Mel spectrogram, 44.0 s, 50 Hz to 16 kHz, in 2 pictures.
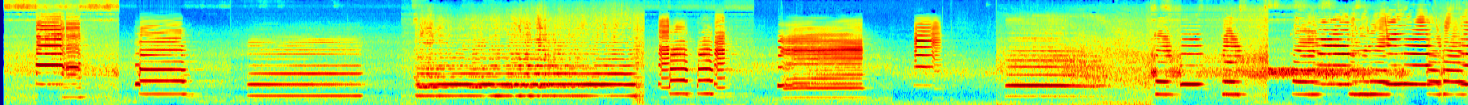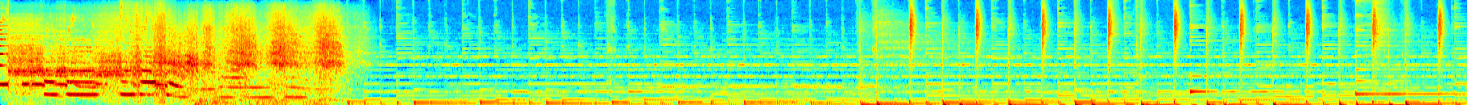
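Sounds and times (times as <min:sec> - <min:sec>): passing trains rushing: 0:00.1 - 0:27.8, 0:35.0 - 0:44.0
locomotive air horn blasts: 0:00.5 - 0:14.3, 0:15.0 - 0:27.5.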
